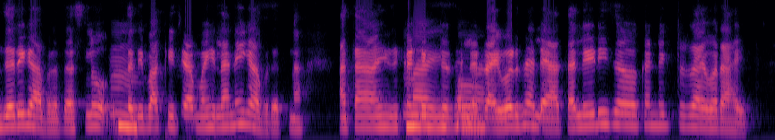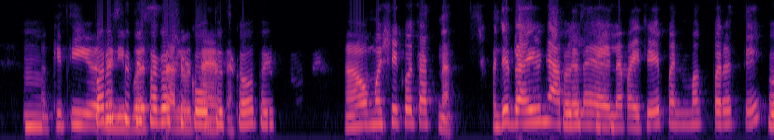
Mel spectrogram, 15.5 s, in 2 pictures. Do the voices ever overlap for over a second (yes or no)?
yes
